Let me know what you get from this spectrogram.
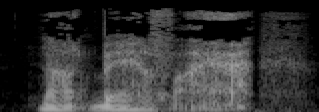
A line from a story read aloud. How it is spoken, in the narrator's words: Luce Theron panted at him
